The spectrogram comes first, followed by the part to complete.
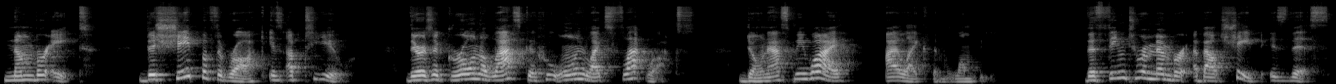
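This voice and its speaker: A woman's voice: mid-range voice, big pitch swings, unhurried, pushed and bright. A woman hosting a story time, reading a picture book aloud expressively with informal, chatty asides to her listeners. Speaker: camp staff story time host.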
